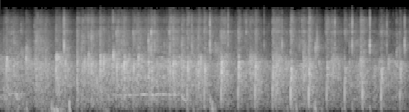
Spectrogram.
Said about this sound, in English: Oh my God, this applause is amazing. It's going to sound great on the audio, isn't it? I love this.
